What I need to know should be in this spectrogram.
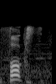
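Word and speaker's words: Vogts: D'ailleurs, le nom, là, je dis de temps en temps Vox et de temps en temps Fox, parce que je prononce de temps en temps à la française, de temps en temps à l'allemande, alors, bien sûr.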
